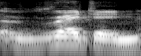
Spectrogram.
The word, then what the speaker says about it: Reading: XR United okay then there's all copied we pronounce it as reading as reading and if you have a look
